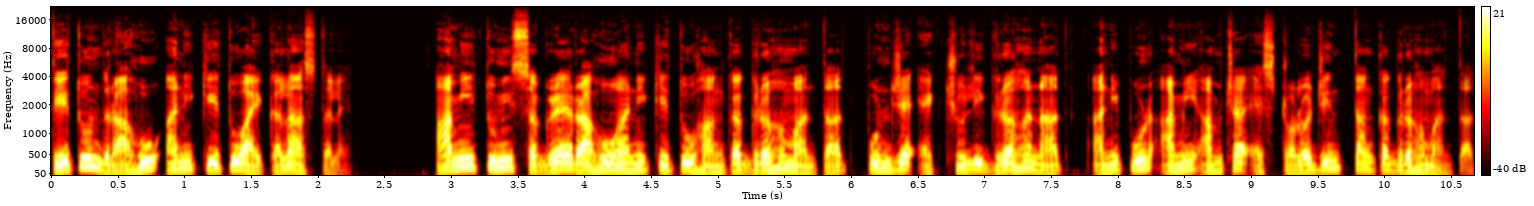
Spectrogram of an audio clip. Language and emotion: Goan Konkani, neutral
